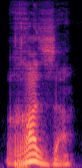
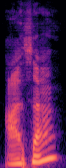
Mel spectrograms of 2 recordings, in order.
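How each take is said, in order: First: It is said the Arabic way, as Gaza. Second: It is said the Hebrew way, as Aza. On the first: "the Arabic Gaza" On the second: "in Hebrew, we pronounce it Aza"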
